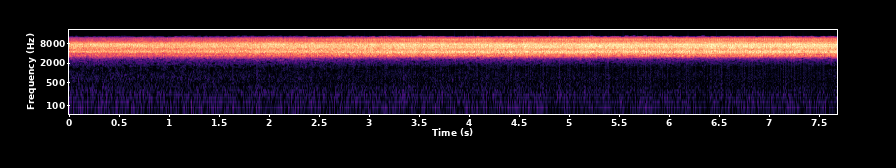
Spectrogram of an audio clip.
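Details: Riverside cicada chorus on a warm summer day, an unbroken shrill hiss-like buzz sustained at constant loudness throughout, with a soft low background murmur and no other clear callers.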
